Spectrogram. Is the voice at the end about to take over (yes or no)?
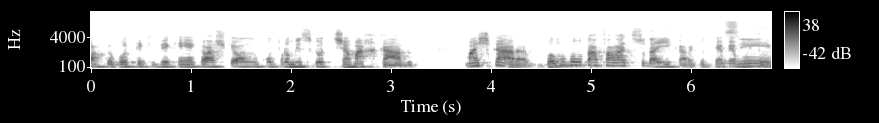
yes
